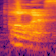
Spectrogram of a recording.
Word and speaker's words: Pullars: It's It's Pullars, right? Pullars, yeah. It's Dutch.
